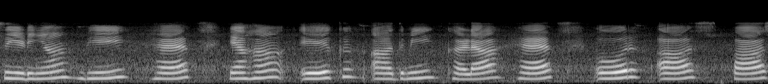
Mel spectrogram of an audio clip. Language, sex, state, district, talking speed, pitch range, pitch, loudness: Hindi, female, Punjab, Pathankot, 85 wpm, 265-305 Hz, 275 Hz, -16 LUFS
